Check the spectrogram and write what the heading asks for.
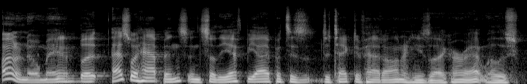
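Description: A man hosting a casual podcast, retelling a crime story in a lively, swearing way. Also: medium pitch, fairly quick. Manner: animated storytelling with swearing and laughs. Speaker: podcast host. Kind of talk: casual true-crime chat.

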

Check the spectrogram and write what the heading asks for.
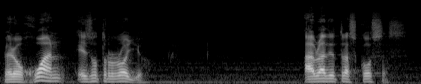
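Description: A man's voice: medium pitch, measured pace. A man teaching a theology class, asking the students questions and checking that they are following. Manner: poses rhetorical questions and answers them himself. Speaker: Bible teacher.

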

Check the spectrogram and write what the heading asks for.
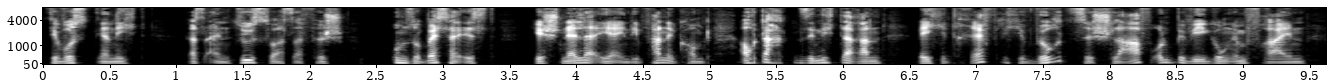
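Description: A man narrates a classic adventure novel in a very low, husky voice. The recording is dry and close, and his reading moves in a measured, lilting way. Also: no room sound.

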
